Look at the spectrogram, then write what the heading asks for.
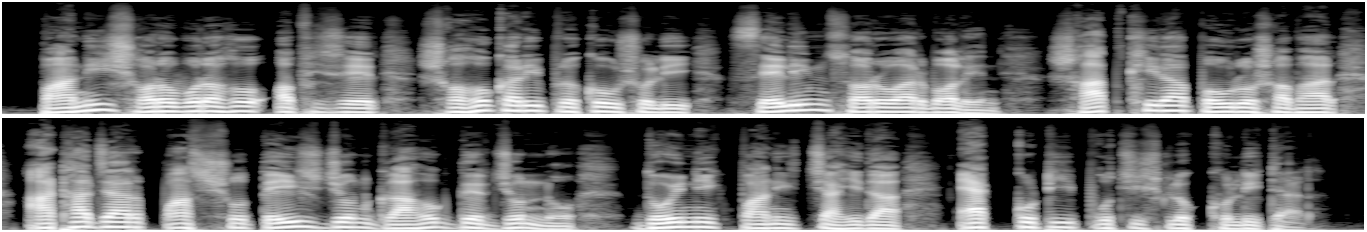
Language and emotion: Bengali, neutral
